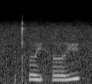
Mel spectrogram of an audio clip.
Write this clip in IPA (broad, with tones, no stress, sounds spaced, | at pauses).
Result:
t̪ʰ ɵ˨ ɥ h ɵ˨˥ ɥ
